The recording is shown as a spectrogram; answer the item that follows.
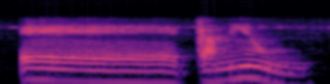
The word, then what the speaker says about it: camión: Por ejemplo, camión, ¿de acuerdo? Camión lleva acento en la O.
